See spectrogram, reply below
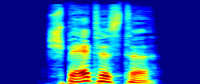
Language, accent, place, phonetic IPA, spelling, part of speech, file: German, Germany, Berlin, [ˈʃpɛːtəstə], späteste, adjective, De-späteste.ogg
- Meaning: inflection of spät: 1. strong/mixed nominative/accusative feminine singular superlative degree 2. strong nominative/accusative plural superlative degree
